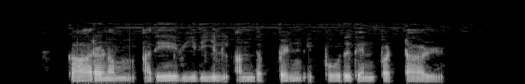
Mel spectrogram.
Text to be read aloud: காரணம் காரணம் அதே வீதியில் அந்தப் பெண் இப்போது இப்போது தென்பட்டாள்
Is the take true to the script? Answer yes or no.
no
